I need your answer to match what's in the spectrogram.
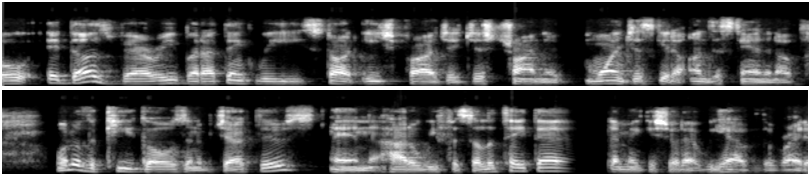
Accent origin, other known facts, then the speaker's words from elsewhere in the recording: New York City, New York, United States; accent: New York; also born or lived in North Carolina; New York, born and raised.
